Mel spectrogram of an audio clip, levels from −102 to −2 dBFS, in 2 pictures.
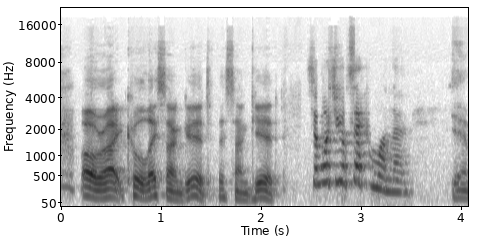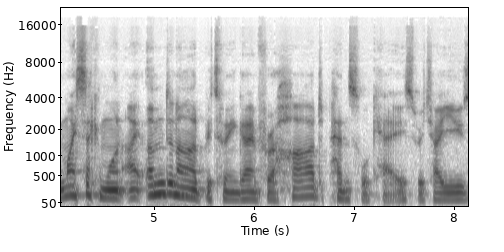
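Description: No technical faults can be heard in this speech clip. A faint room noise sits underneath, about 40 dB below the speech, and it belongs to the recording space rather than to any fault of the system.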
